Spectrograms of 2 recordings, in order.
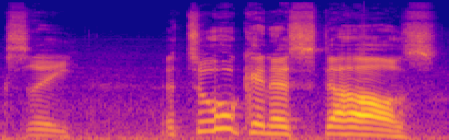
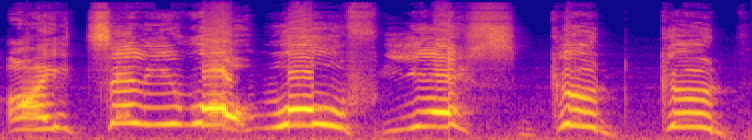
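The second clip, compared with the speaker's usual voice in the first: high, loud excited yelling; excited shout; 12 semitones higher, 9 dB louder, slower than usual. Real, not acted. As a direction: cheer for Wolf at the top of your voice.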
